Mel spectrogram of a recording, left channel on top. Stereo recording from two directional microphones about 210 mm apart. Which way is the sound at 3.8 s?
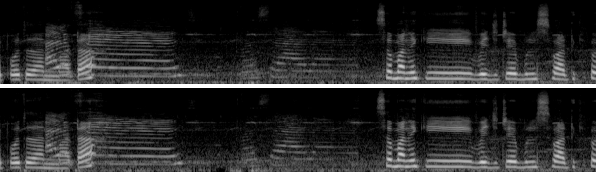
5° left (ahead or behind).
